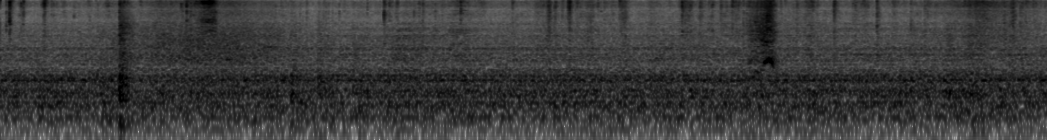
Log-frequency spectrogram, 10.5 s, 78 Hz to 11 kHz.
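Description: Steady running noise of an E231-series electric train heard from inside a carriage while it runs at speed, the wheels rumbling on the rails. A single sharp knock about a second in is the loudest moment.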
